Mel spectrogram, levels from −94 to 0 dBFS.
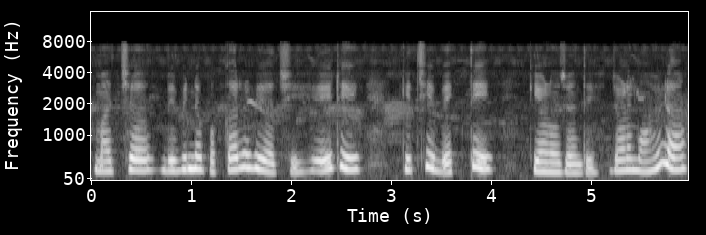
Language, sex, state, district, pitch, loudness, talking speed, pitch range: Odia, female, Odisha, Malkangiri, 245 Hz, -16 LUFS, 110 wpm, 220-265 Hz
